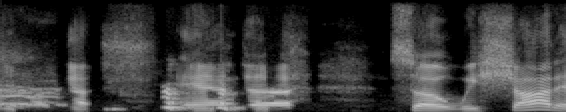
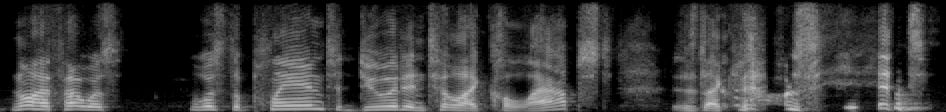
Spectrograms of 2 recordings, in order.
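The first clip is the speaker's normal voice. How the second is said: incredulous; 9 semitones higher, 4 dB louder than usual. Real, not acted. Incredulous laughing aside.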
